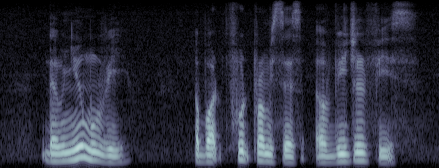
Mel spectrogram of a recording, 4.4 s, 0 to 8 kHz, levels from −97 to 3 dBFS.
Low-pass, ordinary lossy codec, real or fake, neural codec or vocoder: none; none; real; none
